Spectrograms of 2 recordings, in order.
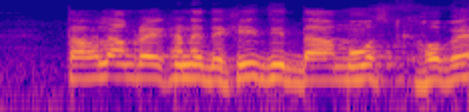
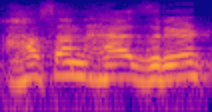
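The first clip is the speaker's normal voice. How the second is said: slow read-aloud; 2 semitones higher, much slower than usual. Shown as a demonstration. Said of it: "reads example sentence slowly".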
